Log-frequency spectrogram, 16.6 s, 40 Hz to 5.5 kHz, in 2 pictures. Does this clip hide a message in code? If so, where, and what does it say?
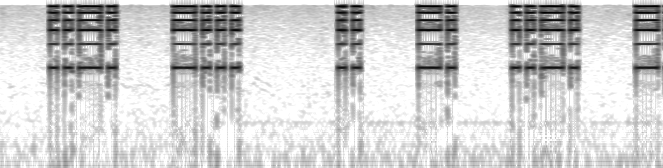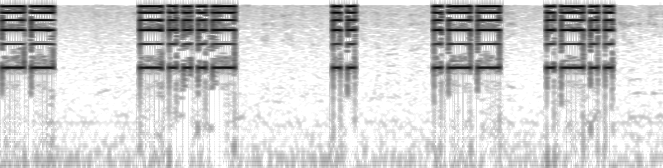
Yes: Morse code from 0.7 to 16.0 s, heard as a keyed tone, about 13 wpm, spaced as for 8 wpm, 750 Hz. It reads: FB INFO <BT> I WL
